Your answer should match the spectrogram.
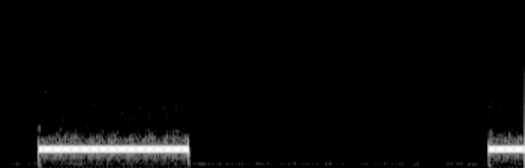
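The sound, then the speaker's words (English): Ringback tone of an outgoing phone call: a steady electronic ring lasting about two seconds, a long silent pause, then the next ring starting. No one picks up or speaks. “All right, they didn't answer.”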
